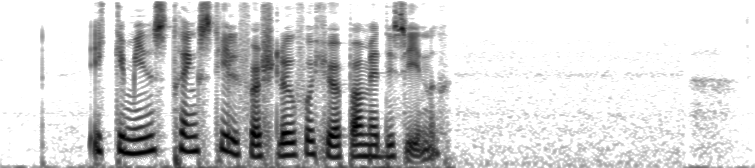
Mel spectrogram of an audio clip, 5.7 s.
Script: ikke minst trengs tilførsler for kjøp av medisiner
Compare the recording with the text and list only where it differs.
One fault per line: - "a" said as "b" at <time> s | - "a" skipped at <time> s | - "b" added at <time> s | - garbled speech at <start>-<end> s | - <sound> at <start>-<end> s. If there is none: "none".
none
